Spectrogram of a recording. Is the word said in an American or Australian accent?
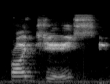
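Australian. The word is said in an Australian accent. The speaker calls it wrong. "not an American accent, not an Australian accent, but so if I said produce"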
